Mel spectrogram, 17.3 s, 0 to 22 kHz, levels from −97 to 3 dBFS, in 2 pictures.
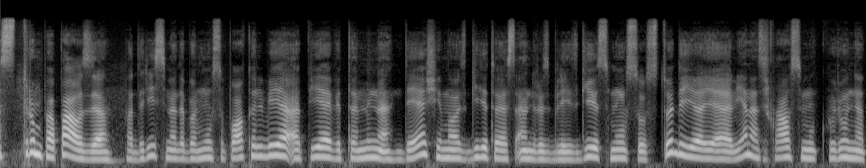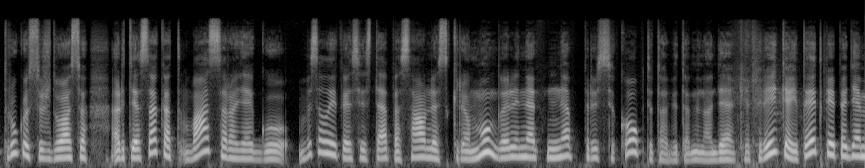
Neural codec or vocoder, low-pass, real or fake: autoencoder, 48 kHz, 32 numbers a frame, DAC-VAE, trained on Japanese speech; 14.4 kHz; fake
